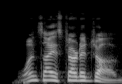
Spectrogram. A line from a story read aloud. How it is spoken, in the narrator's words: said the dentist firmly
